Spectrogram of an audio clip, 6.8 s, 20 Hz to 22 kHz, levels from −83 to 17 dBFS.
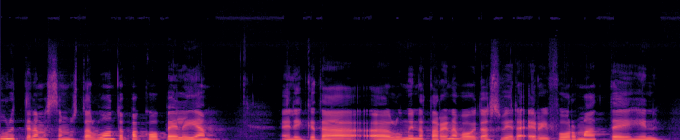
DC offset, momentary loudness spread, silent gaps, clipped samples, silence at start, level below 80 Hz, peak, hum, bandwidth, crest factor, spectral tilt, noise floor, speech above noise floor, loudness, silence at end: under 0.1%; 7 LU; none; under 0.1%; 0 s; -76 dBFS; 0 dBFS; none; 12.5 kHz; 18 dB; -6 dB/octave; -53 dBFS; 34 dB; -18 LUFS; 0.2 s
